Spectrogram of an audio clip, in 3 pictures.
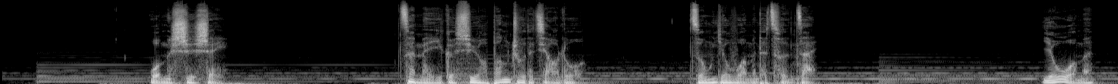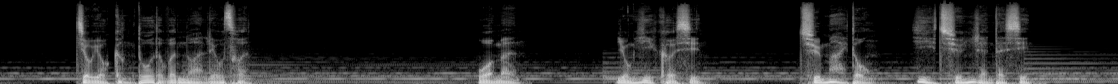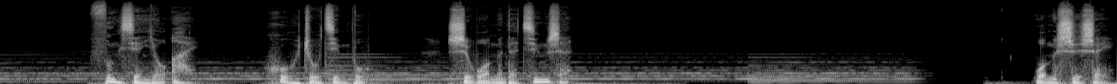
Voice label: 男 旁白 走心 温馨

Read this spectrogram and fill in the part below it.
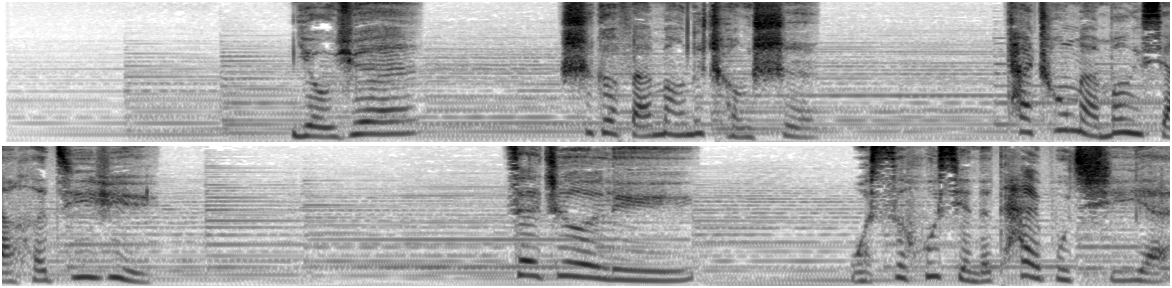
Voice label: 女, 旁白; 佳洁士放肆露齿

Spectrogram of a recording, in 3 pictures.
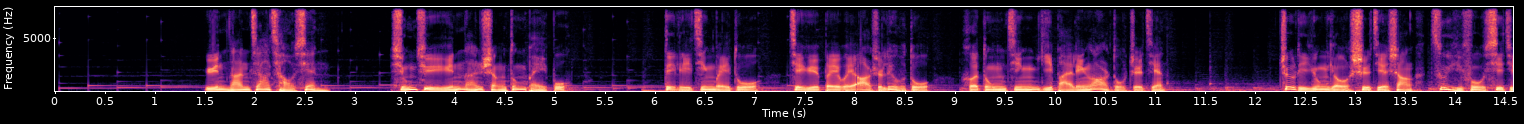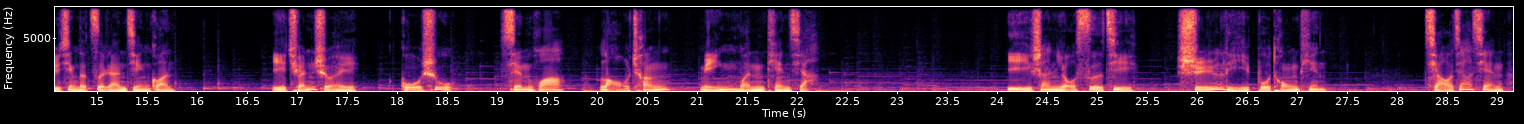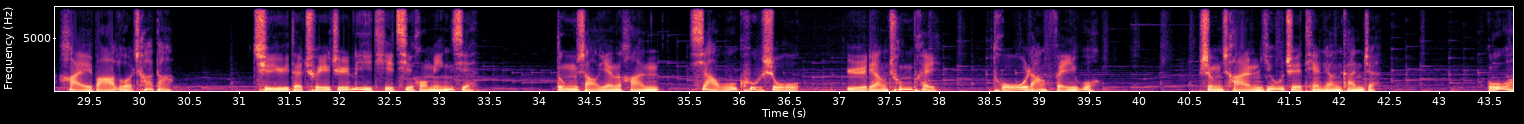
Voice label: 男 专题 云南 舌尖感觉

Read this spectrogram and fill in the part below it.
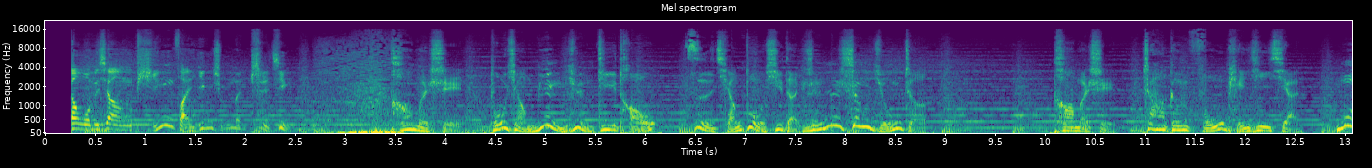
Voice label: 男 全国脱贫攻坚奖

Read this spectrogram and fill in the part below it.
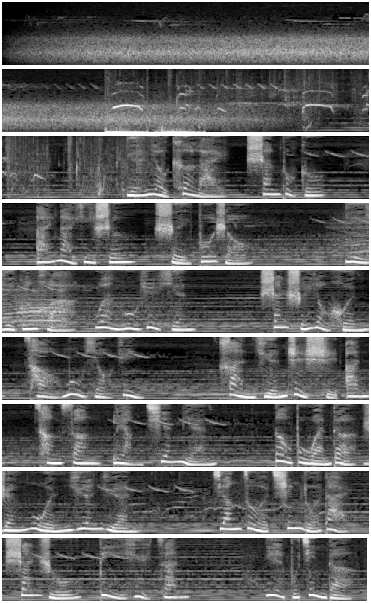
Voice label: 女, 形象片; 桂林市文化广电和旅游局出品; 这就是桂林

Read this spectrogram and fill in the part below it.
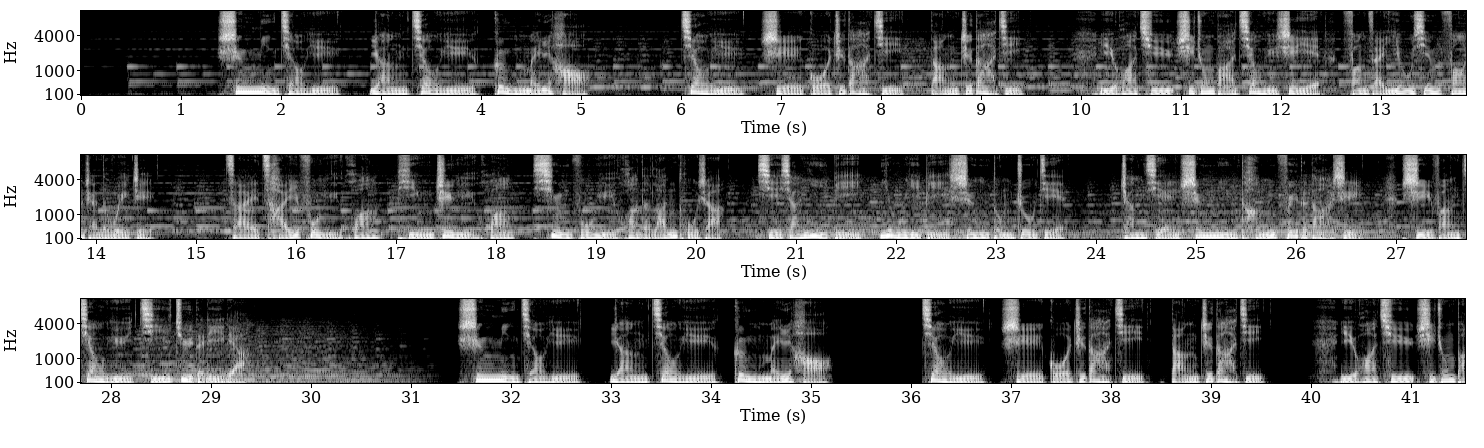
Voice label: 男 教育宣传解说

